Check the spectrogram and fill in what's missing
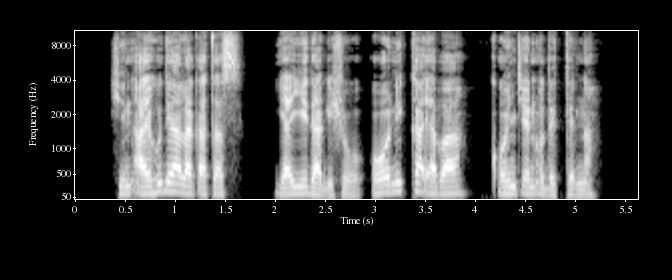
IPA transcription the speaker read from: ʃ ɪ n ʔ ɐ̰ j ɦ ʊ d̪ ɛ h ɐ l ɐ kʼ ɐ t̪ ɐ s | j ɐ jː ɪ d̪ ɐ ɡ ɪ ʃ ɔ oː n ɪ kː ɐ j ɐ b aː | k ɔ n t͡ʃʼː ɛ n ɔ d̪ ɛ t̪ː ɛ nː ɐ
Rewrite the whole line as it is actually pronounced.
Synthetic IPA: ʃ ɪ n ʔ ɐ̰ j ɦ ʊ d̪ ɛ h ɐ l ɐ kʼ ɐ t̪ ɐ s | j ɐ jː ɪ d̪ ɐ ɡ ɪ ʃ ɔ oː n ɪ kː ɐ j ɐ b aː | kʼ ɔ n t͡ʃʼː ɛ n ɔ d̪ ɛ t̪ː ɛ nː ɐ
